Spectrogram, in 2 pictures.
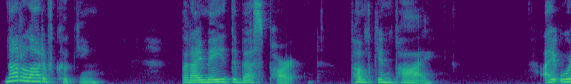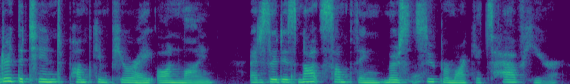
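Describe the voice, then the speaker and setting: A woman narrating a cozy home vlog in a gentle, unhurried way. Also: fairly high pitch, expressive. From English-speaking country. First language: English. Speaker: vlogger. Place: home in Norway.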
